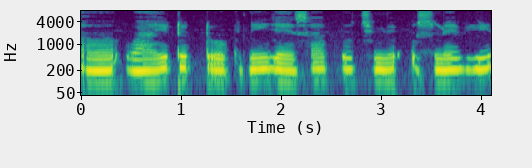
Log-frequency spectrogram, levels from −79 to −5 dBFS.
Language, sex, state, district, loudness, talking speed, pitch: Hindi, female, Bihar, Vaishali, -16 LUFS, 115 wpm, 200 Hz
